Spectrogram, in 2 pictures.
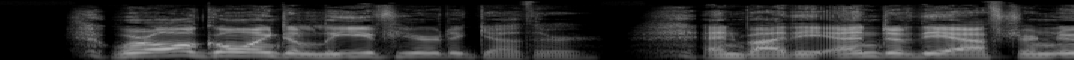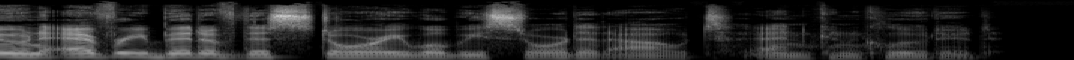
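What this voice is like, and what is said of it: Serious, stern voice. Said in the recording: “I'm using my serious voice.”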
